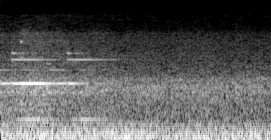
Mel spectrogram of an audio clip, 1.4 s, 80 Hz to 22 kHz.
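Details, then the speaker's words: S1100A ICU ventilator, standby button held for three seconds: brief clear electronic tone over steady machine hum, the ventilator's standby signal, a normal operating sound. "last one is a standby function once we finish our operation for a patient or we change the venture to another usage of out of the patient let me press the standby function for three seconds"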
